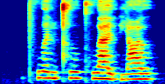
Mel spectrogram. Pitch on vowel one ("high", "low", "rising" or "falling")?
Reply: falling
